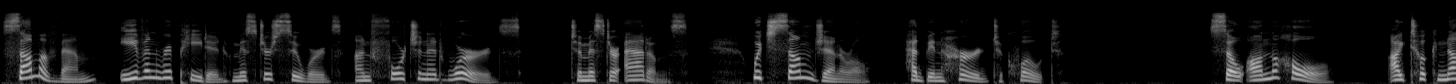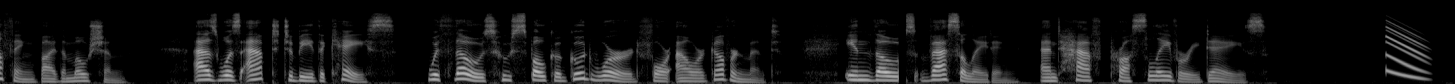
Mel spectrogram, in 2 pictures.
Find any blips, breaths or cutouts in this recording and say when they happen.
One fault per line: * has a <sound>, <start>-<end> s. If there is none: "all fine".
* has a dropout, 23.5-23.6 s
* has a chirp, 28.4-28.9 s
